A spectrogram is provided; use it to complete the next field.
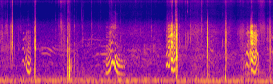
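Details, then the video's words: Grey francolin calling in the forest: four harsh, ringing phrases with stacked overtones, each bending down then up, spaced roughly every one to one and a half seconds, with sharp dry clicks between them over a low background rumble. "beautiful sound of dakhni titer pheasant awaz in the forest"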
